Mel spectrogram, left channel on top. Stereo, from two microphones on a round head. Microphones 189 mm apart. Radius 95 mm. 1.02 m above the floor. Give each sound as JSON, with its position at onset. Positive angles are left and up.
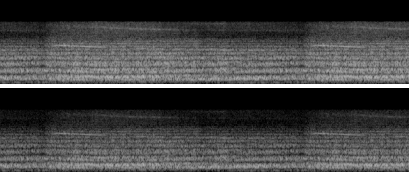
{"t": 0.0, "sound": "an aircraft", "side_deg": 45}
